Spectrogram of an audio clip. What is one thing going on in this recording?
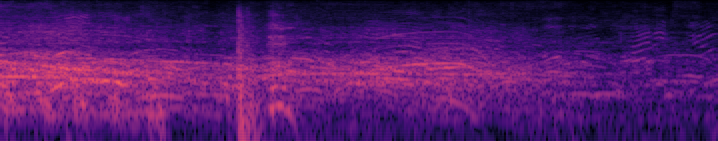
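A crowd of young people chatters and murmurs loudly nearby.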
